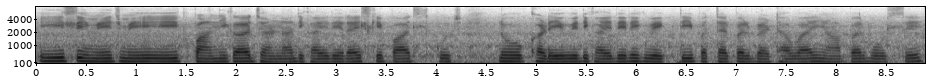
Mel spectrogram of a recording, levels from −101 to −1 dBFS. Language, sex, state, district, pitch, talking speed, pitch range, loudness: Hindi, male, Rajasthan, Jaipur, 155 Hz, 210 wpm, 150-160 Hz, -18 LUFS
